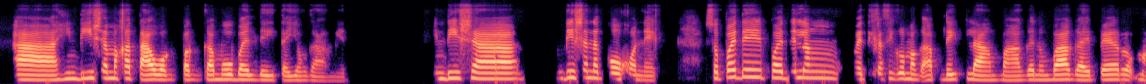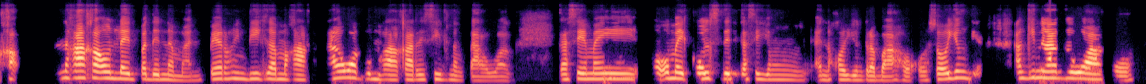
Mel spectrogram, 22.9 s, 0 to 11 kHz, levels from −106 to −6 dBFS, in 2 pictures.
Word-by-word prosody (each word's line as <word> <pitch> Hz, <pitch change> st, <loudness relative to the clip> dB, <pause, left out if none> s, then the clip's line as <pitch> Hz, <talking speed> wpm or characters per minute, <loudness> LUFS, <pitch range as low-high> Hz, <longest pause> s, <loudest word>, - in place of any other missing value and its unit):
ah, 185 Hz, -2 st, +6 dB
hindi 230 Hz, +4 st, -3 dB
siya 250 Hz, -2 st, -1 dB
makatawag 195 Hz, -5 st, +3 dB
pagka-mobile 190 Hz, 0 st, 0 dB
data 175 Hz, -2 st, -5 dB
yung 170 Hz, 0 st, -7 dB
gamit. 150 Hz, -2 st, -14 dB, 0.9 s
Hindi 240 Hz, +2 st, -1 dB
siya 225 Hz, -2 st, +6 dB, 0.4 s
hindi 250 Hz, +3 st, -3 dB
siya 270 Hz, +1 st, -2 dB
nagko-connect. 195 Hz, -7 st, -3 dB, 0.5 s
So, 240 Hz, -, -2 dB
puwede 285 Hz, -1 st, +2 dB
pwede 255 Hz, -2 st, +1 dB
lang 255 Hz, -3 st, -2 dB, 0.2 s
pwede 215 Hz, -2 st, -5 dB
ka 215 Hz, -, -3 dB
sigurong 220 Hz, -2 st, -1 dB
mag-update 195 Hz, +3 st, -4 dB
lang 175 Hz, -2 st, +1 dB
mga 170 Hz, +1 st, -4 dB
gano'ng 185 Hz, 0 st, -8 dB
bagay, 190 Hz, -2 st, +4 dB
pero 195 Hz, 0 st, -1 dB
maka -, -, -4 dB, 0.4 s
nakaka-online 245 Hz, -4 st, +5 dB
pa 215 Hz, -, -1 dB
din 200 Hz, 0 st, -2 dB
naman. 170 Hz, -2 st, -8 dB
Pero 220 Hz, +4 st, -2 dB
hindi 220 Hz, 0 st, -4 dB
ka 215 Hz, 0 st, 0 dB
makakatawag 210 Hz, +6 st, 0 dB
o 210 Hz, -, -6 dB
makaka-receive 190 Hz, +1 st, -2 dB
ng 175 Hz, -, -8 dB
tawag 155 Hz, 0 st, -8 dB, 0.5 s
kasi 200 Hz, +2 st, -1 dB
may 215 Hz, -1 st, 0 dB, 0.2 s
oo, 225 Hz, -, +1 dB
may 230 Hz, -2 st, +4 dB
calls 225 Hz, +1 st, +1 dB
din 215 Hz, -, +3 dB
kasi 205 Hz, 0 st, -5 dB
yung 185 Hz, -2 st, -10 dB
ano 175 Hz, +1 st, -9 dB
ko, 190 Hz, -, -2 dB
yung 175 Hz, -1 st, -4 dB
trabaho 165 Hz, 0 st, -3 dB
ko. 170 Hz, 0 st, -11 dB
So, 210 Hz, +2 st, +1 dB
yung 255 Hz, +1 st, -2 dB
gi -, -, -13 dB, 0.4 s
ang 240 Hz, -, -1 dB
ginagawa 240 Hz, -5 st, +5 dB
ko, 165 Hz, 0 st, -5 dB
200 Hz, 150 wpm, -22 LUFS, 185-230 Hz, 0.9 s, ah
